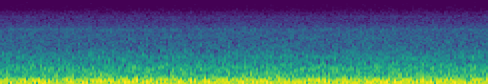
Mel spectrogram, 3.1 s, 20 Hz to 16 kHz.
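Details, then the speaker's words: 1988 Chevrolet Monte Carlo SS V8, 95,707 miles, on cold start at high idle: deep, steady rumble with a slightly raspy, puffing edge suggesting a small exhaust leak, unconfirmed. "you can hear it sounds like a little bit of exhaust leak just to give you the heads up"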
